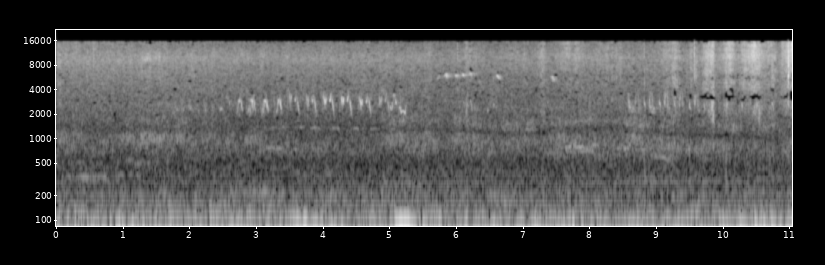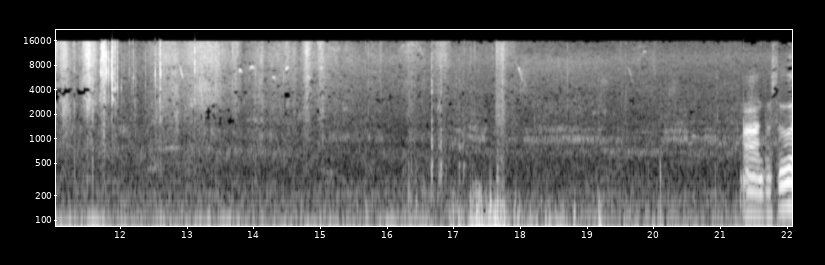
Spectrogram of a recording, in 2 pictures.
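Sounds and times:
bird chirping trill: 1.9 - 7.6, 8.3 - 16.0
wind buffeting microphone: 16.2 - 21.3.

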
